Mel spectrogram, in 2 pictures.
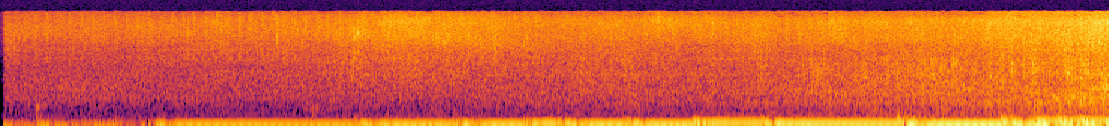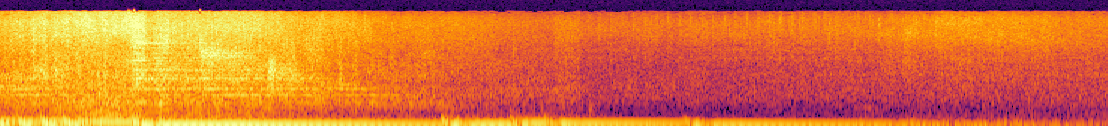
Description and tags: Car drive by with bass
request from jarreausauce.
Samples used:
Song clip "PAPER" by "The Beat Channel"
bass, music, car, loud, rattling, drive, by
